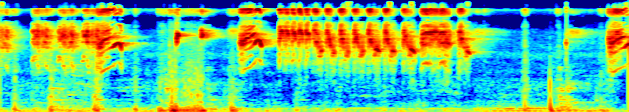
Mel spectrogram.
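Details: Agitated orange-bellied flowerpecker seeking a mate, played as a lure to prompt singing: sharp high chips and downslurred notes, a long rapid buzzy trill through the middle, low thumps and handling noise beneath.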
